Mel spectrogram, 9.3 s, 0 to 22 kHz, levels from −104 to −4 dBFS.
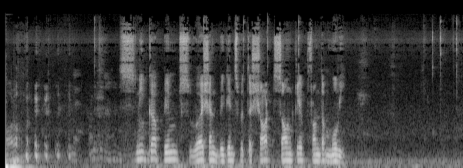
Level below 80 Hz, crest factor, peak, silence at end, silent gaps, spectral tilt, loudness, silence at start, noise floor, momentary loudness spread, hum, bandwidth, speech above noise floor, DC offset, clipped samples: -44 dBFS; 20 dB; -10 dBFS; 0.1 s; none; -3.5 dB/octave; -29 LUFS; 0.1 s; -55 dBFS; 19 LU; none; 16 kHz; 26 dB; under 0.1%; under 0.1%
